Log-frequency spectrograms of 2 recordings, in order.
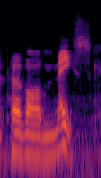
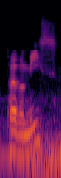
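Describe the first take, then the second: First: Pervomaisk ending in a long "mace-k"; slow Pervomaisk with an "ay" in the last syllable; A sound. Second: Pervomisk ending in "meesk"; questioning Pervomisk with an "ee" sound. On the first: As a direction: stretch Pervomaisk out as per-vo-maysk. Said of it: "Like more of an A sound?". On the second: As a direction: say the last vowel of Pervomisk as "ee". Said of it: "Or E?". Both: Shown as a demonstration.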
